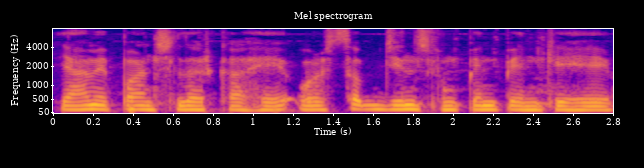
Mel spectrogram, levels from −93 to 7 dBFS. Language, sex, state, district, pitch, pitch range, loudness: Hindi, male, Arunachal Pradesh, Longding, 140 Hz, 135-145 Hz, -14 LUFS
